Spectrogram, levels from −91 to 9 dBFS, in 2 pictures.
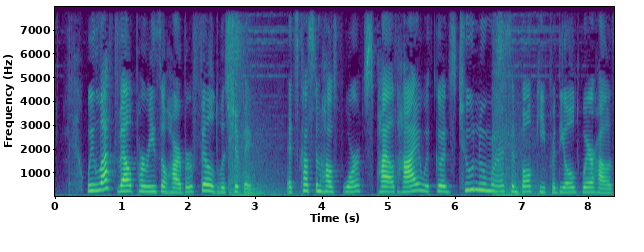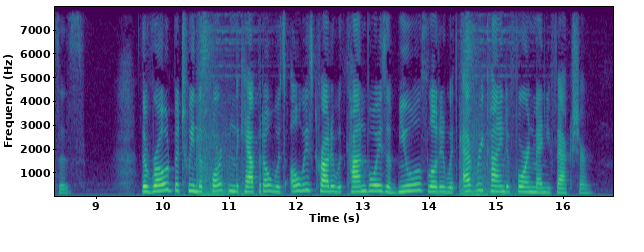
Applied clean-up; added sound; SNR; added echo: none; Boom; 19 dB; none.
